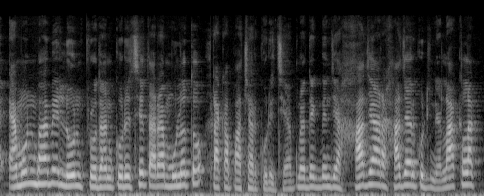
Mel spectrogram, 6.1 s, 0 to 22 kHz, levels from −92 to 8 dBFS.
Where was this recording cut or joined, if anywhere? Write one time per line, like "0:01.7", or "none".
0:02.6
